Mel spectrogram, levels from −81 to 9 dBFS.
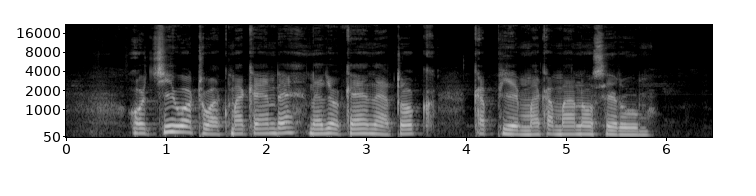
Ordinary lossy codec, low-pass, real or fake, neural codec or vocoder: none; none; real; none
